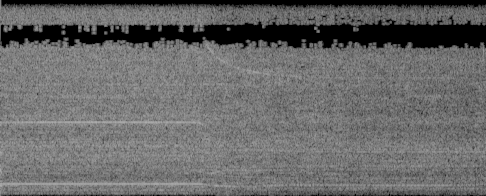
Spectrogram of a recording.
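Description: Bissell ICONpet robot vacuum starting a cleaning run: its suction motor runs with a steady whine over a hiss of airflow. About halfway through, the whine drops slightly in pitch and the sound gets a little quieter.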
